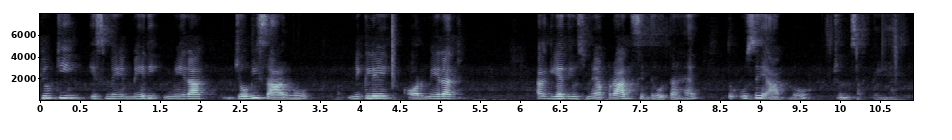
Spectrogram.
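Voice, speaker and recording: Woman teacher, middle-aged, slow and lowish voice, reads verse with emphasis, faint noise. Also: fairly bright tone. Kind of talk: Hindi poetry lesson, reading and explaining verses.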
